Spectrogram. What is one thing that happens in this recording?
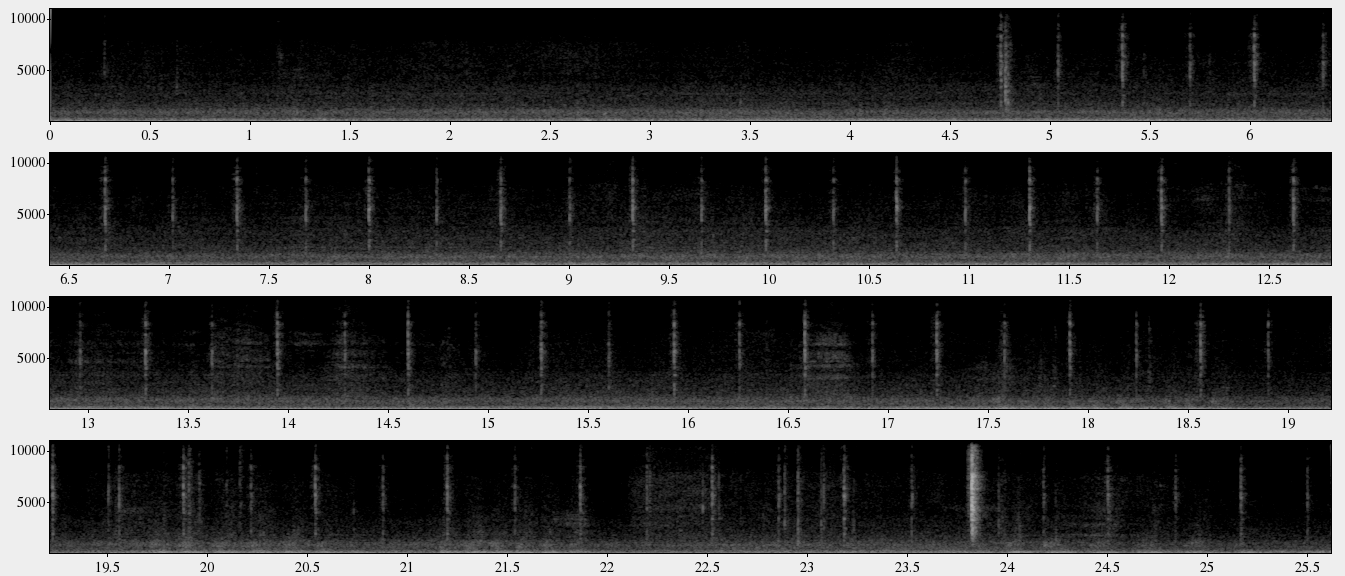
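A car engine drones at highway speed, heard from inside the cabin.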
